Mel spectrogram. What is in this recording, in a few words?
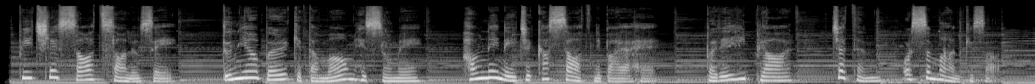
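Hindi General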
